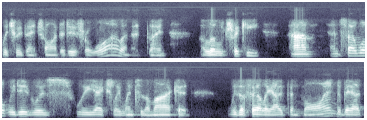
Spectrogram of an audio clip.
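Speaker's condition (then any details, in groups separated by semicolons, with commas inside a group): No condition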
